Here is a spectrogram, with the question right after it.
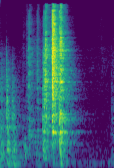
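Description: A bowl of quinoa and water being set into a microwave, with a few close clinks and knocks of dish against the interior, the loudest near the middle, then fading.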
